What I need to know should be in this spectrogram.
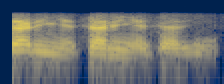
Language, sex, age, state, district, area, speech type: Tamil, male, 45-60, Tamil Nadu, Perambalur, rural, conversation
